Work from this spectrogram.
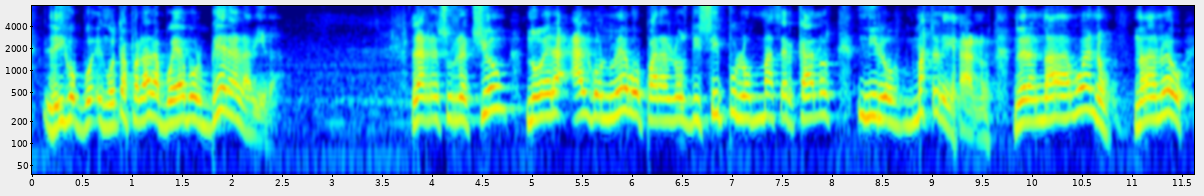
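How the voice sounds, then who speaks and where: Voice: medium pitch, dark tone. A pastor giving a sermon in a conversational way, checking in with tag questions and repeating words for emphasis.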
